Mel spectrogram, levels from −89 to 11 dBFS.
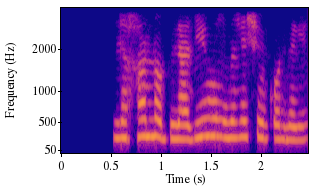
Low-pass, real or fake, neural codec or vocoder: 3.6 kHz; fake; codec, 16 kHz, 4 kbps, X-Codec, HuBERT features, trained on general audio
